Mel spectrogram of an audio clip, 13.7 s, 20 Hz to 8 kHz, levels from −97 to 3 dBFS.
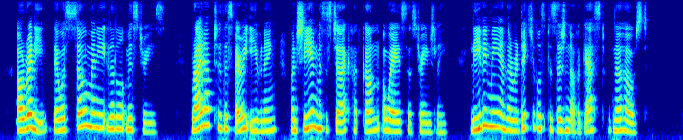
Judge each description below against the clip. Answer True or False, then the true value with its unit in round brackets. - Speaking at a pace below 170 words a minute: True (155 wpm)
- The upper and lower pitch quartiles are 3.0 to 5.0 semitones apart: True (3.9 semitones)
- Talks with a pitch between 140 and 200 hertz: False (235 Hz)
